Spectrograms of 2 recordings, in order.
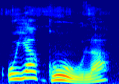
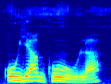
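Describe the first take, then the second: First: It is said with question intonation. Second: It is said with statement intonation. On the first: It asks someone whether they are sick. "Or you can ask it as a question" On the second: It tells someone they are sick. "you can make a statement"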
